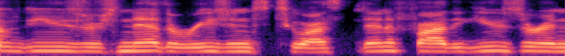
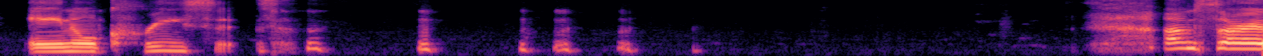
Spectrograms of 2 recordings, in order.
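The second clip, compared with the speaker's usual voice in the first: stifled laughter breaking through the words. Reading out a report's odd phrase aloud, trying not to laugh. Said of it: "I'm trying so hard not to laugh".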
